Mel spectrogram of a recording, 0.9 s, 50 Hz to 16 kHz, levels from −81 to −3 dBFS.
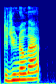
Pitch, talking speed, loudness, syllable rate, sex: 250 Hz, 255 wpm, -15 LUFS, 6.5 syllables/s, female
